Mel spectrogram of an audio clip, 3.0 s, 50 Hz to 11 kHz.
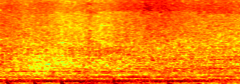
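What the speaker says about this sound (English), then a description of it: "we now turn on the engine." Boat engine in the Battlefield: Bad Company 2 video game, a loud steady droning motor with rushing water and wind, continuous and close throughout.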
